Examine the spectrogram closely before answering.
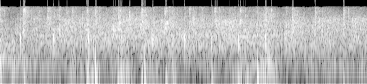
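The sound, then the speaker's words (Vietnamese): A large crowd in a Catholic parish applauds steadily, a big round of applause for the patron saint of all mothers, Saint Monica; a dense wash of many hands clapping with sharper individual claps popping out, sustained and fairly loud throughout, no voices. “Trước hết hôm nay chúng ta chúc mừng bổn mạng của tất cả các bà mẹ trong giáo xứ chúng ta một tràng vỗ tay thật lớn.”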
